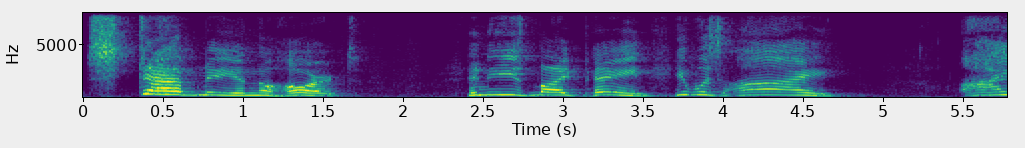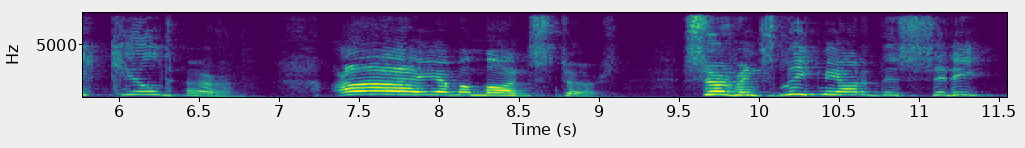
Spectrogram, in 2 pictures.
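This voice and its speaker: A man's voice: very high voice, slow, a bit bright, full character voice. An actor playing a proud king crushed by grief and guilt, lamenting in anguish in a dramatic reading of a Greek tragedy. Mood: self-loathing, crushed.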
